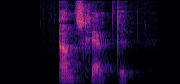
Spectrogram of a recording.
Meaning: inflection of aanscherpen: 1. singular dependent-clause past indicative 2. singular dependent-clause past subjunctive
- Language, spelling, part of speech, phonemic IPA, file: Dutch, aanscherpte, verb, /ˈansxɛrᵊptə/, Nl-aanscherpte.ogg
